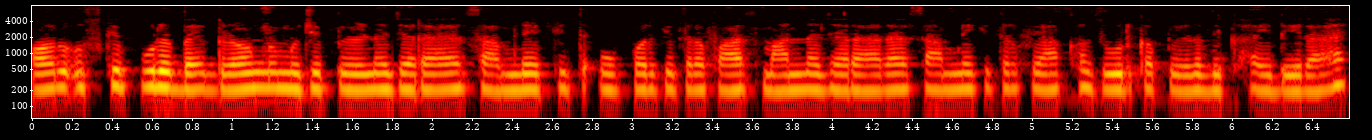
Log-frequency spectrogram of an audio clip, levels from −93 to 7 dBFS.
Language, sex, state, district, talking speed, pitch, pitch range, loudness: Hindi, female, Bihar, Gopalganj, 310 wpm, 205 Hz, 200-210 Hz, -34 LUFS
